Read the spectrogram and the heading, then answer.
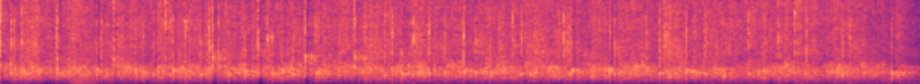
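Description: Sustained audience applause as the audience gives itself a round of applause, a dense, steady wash of many hands clapping at an even loudness for about six seconds, fading slightly at the very end.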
